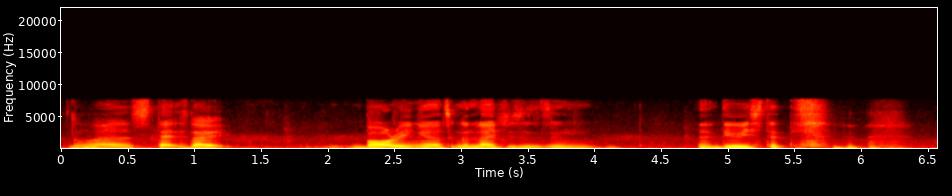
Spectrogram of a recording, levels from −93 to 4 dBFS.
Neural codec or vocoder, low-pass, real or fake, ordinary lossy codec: none; none; real; none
